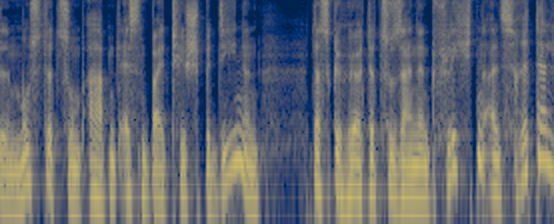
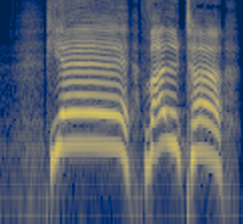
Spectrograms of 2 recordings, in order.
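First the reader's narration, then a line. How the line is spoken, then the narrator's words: Woman shouting from audience. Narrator (German): schrie eine Frau im Publikum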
